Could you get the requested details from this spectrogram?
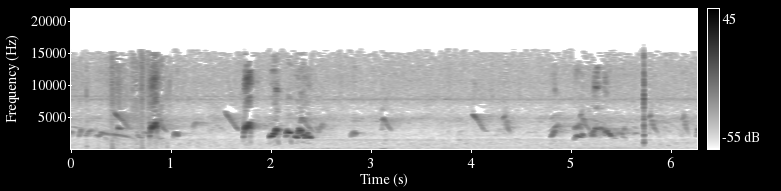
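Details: Fight-trap decoy red-whiskered bulbul sings sharp, clear whistled phrases, swooping notes and rapid bouncing clusters, loud and close, with short pauses between bursts.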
